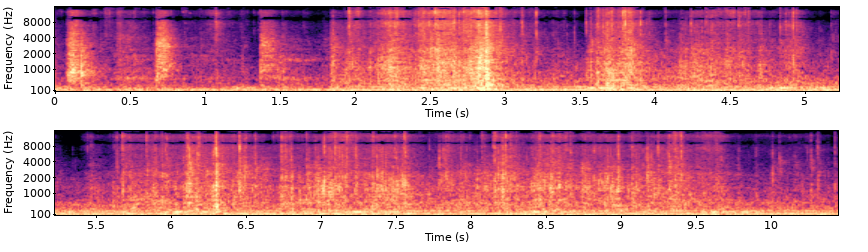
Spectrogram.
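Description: Plastic poly mailer bag crinkling and tearing as it is opened by hand: a dense, irregular crackle, sharpest just before three seconds in. A steady low hum sits underneath.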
